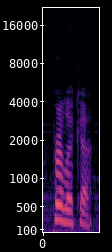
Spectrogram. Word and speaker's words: Perlica: Okay, so we got another Perlica? Perlisa? Perlica. Perlica is how you say her name.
